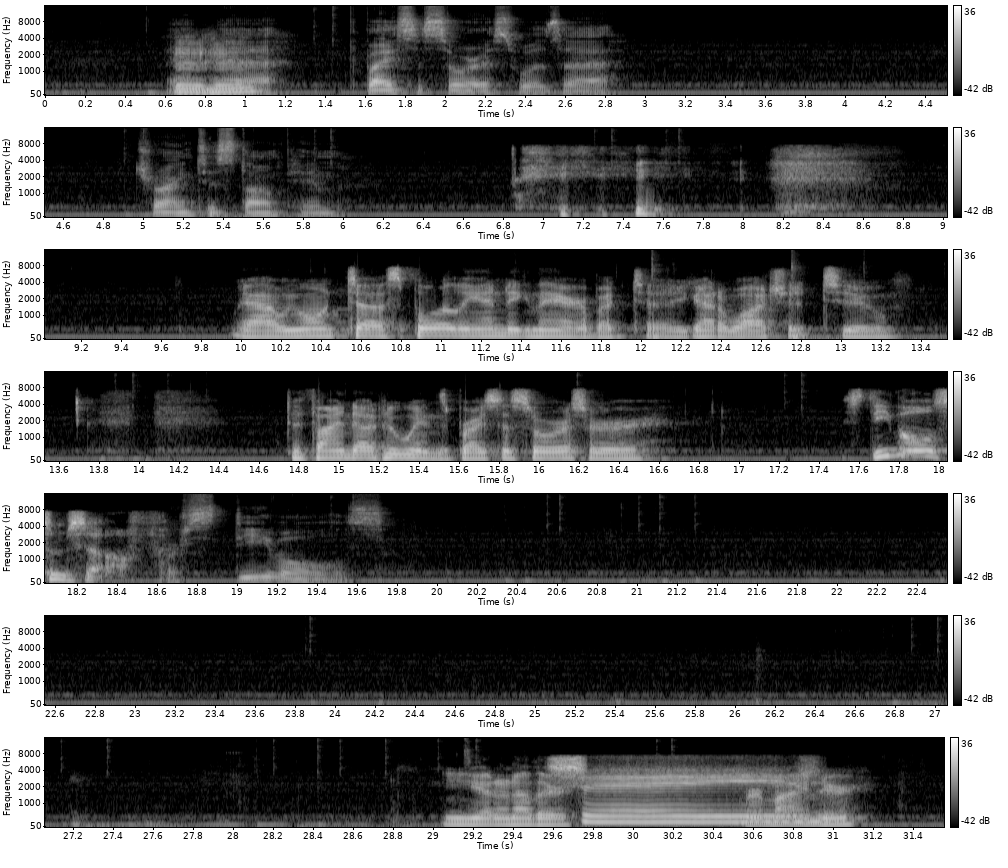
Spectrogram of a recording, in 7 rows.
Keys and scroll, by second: 0.4 m, 5.5 m, 8.3 space, 12.0 shift+g, 12.7 Return, 13.5-14.5 typing, 16.7 m, 20.3-21.5 typing, 26.5-29.4 typing.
